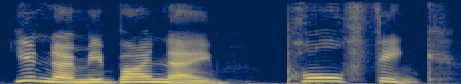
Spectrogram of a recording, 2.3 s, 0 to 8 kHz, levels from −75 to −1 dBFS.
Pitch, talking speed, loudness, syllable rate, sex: 240 Hz, 155 wpm, -17 LUFS, 3.6 syllables/s, female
